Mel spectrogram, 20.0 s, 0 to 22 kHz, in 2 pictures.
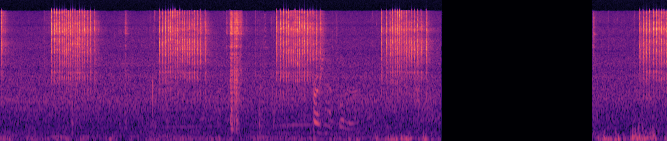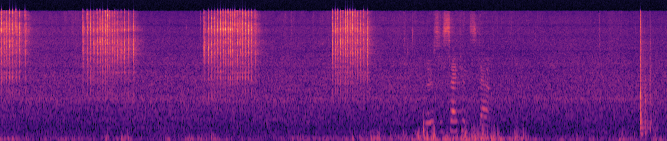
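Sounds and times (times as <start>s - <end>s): plastic ratchet dial clicking: 0.8s - 1.5s, 2.3s - 3.2s, 4.1s - 4.9s, 5.7s - 6.5s, 9.6s - 10.5s, 11.2s - 12.1s, 13.0s - 14.0s, 15.0s - 15.6s.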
